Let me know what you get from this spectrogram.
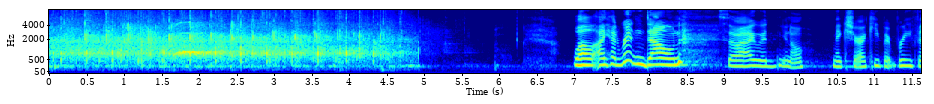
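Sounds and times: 
audience applause welcoming a speaker: 0.0 - 5.0
speech: 7.0 - 11.6.

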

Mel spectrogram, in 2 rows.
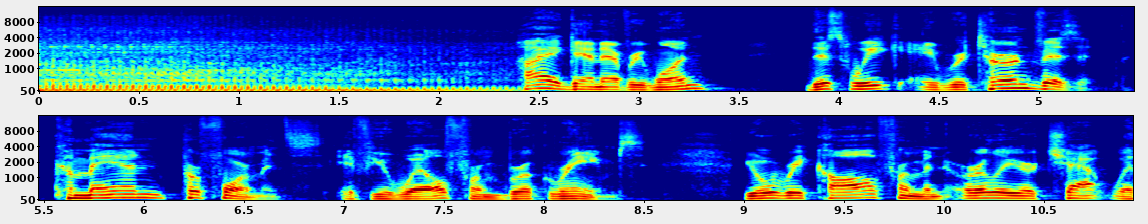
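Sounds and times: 
motorcycle engine starting and idling: 0.0 - 2.4
speech: 2.4 - 10.9.

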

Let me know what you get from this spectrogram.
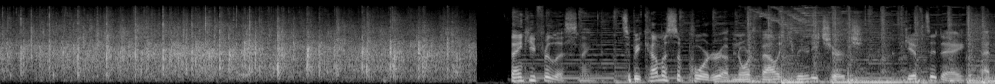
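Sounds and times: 
audience applause: 0.0 - 4.8
speech: 5.1 - 9.9.

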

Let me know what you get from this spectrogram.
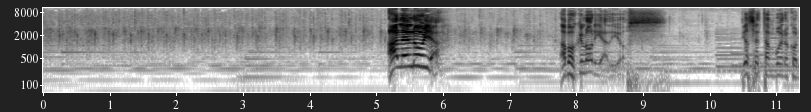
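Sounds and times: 
audience applause: 0.0 - 8.8
speech: 5.2 - 6.0, 7.8 - 9.0, 10.5 - 11.3.

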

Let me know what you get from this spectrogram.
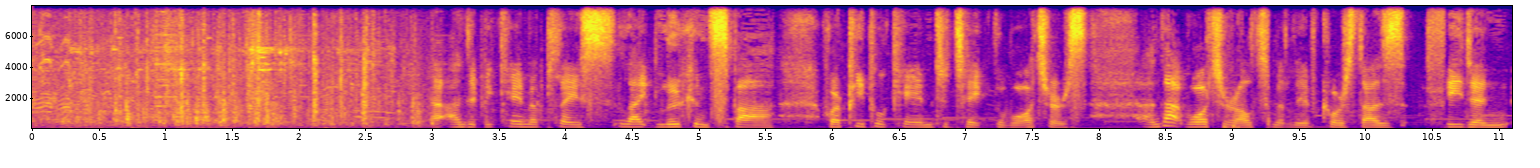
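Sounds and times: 
clip-clopping hooves of horse-drawn carriages: 0.0 - 5.5
rumbling carriage wheel and street noise: 0.0 - 8.3
speech: 3.1 - 11.0.

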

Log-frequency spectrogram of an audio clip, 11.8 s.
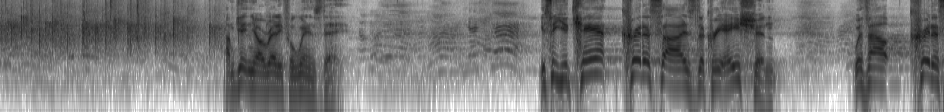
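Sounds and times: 
a few audience claps: 0.0 - 3.6
speech: 2.8 - 4.4, 6.8 - 9.8, 10.7 - 11.7.

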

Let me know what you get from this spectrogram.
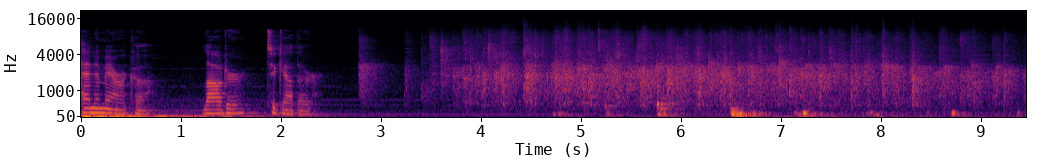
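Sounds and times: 
speech: 0.1 - 2.4
crowd applause: 2.8 - 9.4
sharp individual claps: 2.8 - 9.4.

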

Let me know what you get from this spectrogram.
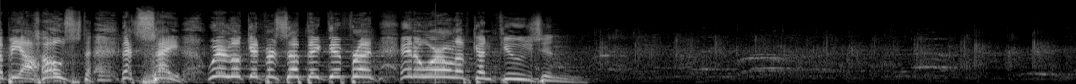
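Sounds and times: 
speech: 0.0 - 5.7
audience clapping: 4.3 - 10.7.

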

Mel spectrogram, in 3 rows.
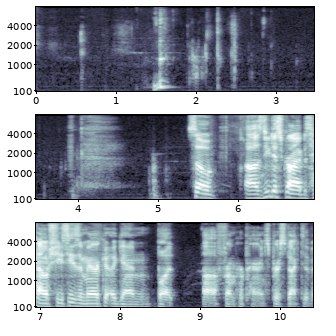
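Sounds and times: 
person sipping water: 1.5 - 2.6
breathy exhale: 4.0 - 4.6
speech: 5.4 - 10.4.

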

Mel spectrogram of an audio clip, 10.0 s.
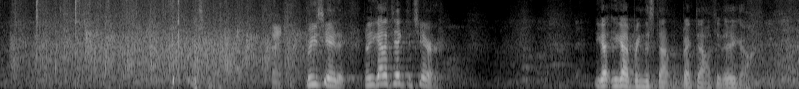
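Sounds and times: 
audience applause: 0.0 - 4.5
laughter: 2.0 - 3.2, 6.2 - 7.7, 9.1 - 9.9
speech: 2.4 - 5.6, 7.4 - 9.6.

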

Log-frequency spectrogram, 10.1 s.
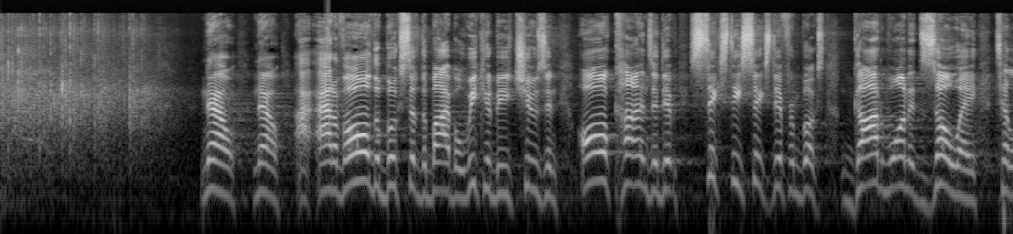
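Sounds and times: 
audience clapping: 0.0 - 1.8
speech: 2.0 - 10.1.

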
